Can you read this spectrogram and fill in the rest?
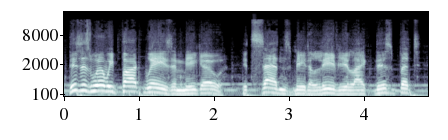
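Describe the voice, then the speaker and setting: A man voices a bossy little military animal leader for a cartoon game. He sits fairly high for a male and swings his pitch theatrically. His orders come clipped and melodramatic, over music. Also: animated, normal speed, lightly acted. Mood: grandly solemn. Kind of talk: video game cartoon voice acting.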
